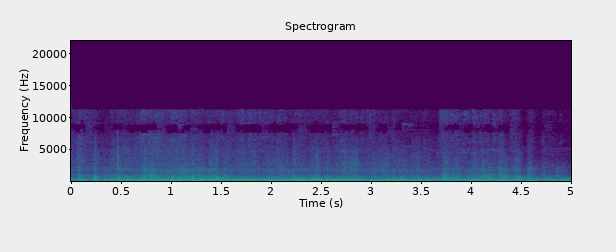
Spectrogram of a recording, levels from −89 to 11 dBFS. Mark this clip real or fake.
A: real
